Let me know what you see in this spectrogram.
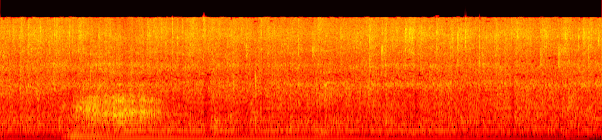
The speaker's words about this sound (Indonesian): oke ini baru beberapa menit hujan tapi nampaknya mendung juga merata kayaknya sih lama tapi yang nggak apa-apa kita nikmati aja hujan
